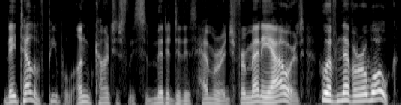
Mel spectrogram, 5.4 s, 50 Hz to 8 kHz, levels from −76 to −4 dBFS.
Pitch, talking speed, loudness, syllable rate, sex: 145 Hz, 180 wpm, -19 LUFS, 5.8 syllables/s, male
